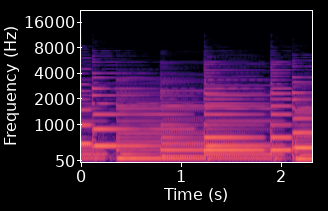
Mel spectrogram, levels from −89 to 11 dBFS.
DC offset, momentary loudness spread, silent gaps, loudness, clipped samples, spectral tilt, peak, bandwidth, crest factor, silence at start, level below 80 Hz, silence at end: under 0.1%; 4 LU; none; -22 LUFS; under 0.1%; -8.5 dB/octave; -8 dBFS; 7.4 kHz; 12 dB; 0 s; -54 dBFS; 0 s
